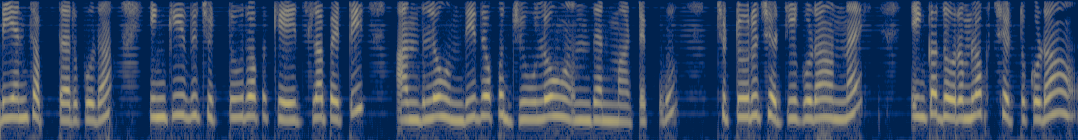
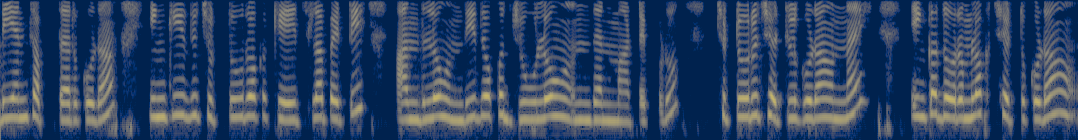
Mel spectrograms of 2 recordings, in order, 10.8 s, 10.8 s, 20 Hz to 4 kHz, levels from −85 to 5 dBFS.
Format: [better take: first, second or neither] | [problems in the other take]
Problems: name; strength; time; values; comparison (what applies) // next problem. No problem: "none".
second | noise reduction (neural separator model SepFormer WHAM!)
